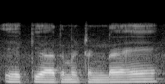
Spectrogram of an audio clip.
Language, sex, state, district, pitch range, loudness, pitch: Hindi, male, Uttar Pradesh, Shamli, 110-120 Hz, -14 LUFS, 115 Hz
